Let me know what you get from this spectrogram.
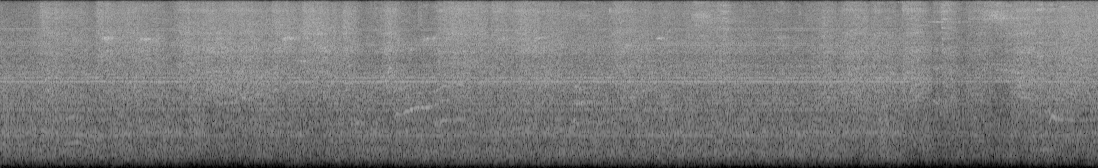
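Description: Container flat wagons of a long freight train rolling past on the adjacent track: a steady dense rumble and rattle of wheels on rail, with a thin steady whine over it. The noise eases briefly near the end, then picks up again.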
